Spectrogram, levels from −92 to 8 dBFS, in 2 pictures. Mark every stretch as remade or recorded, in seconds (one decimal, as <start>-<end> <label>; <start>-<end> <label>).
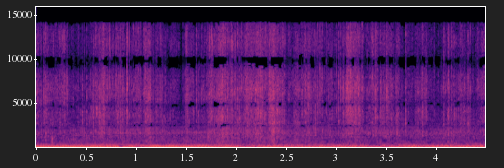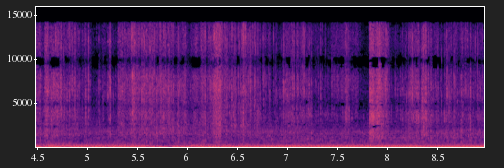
0.0-4.2 recorded; 4.2-6.3 remade; 6.3-9.0 recorded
